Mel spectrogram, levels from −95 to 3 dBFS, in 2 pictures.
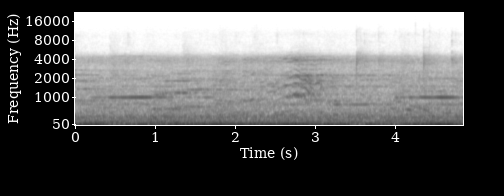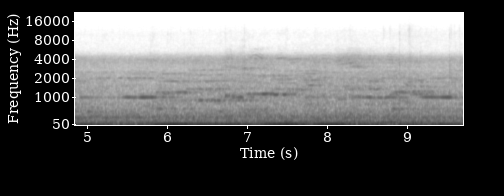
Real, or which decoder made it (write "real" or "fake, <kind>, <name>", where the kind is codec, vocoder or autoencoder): real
